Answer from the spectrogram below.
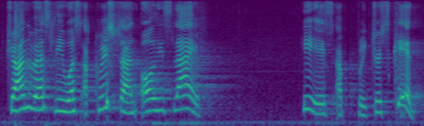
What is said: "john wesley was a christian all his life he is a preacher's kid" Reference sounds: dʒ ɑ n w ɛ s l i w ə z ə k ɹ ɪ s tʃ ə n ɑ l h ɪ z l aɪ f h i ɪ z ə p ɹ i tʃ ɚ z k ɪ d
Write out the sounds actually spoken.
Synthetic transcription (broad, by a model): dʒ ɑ n w ɛ s l i w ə s ə k ɹ ɪ s tʃ ə n ɑ l h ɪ s l aɪ f h i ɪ s ə p ɹ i tʃ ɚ s k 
